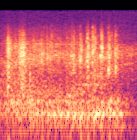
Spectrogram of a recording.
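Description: A race car's engine running hard on the track as the car passes by, loud through most of the moment and fading near the end.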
